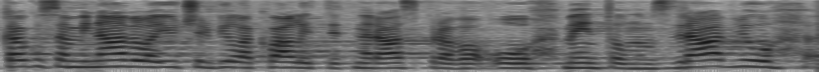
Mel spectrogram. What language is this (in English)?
Croatian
